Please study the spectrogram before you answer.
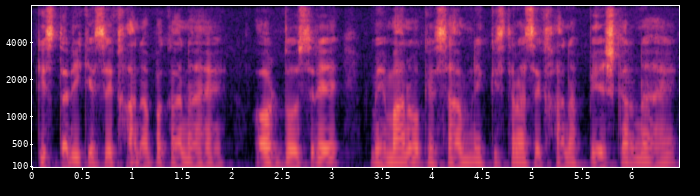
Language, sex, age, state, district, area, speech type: Urdu, male, 18-30, Uttar Pradesh, Ghaziabad, urban, spontaneous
